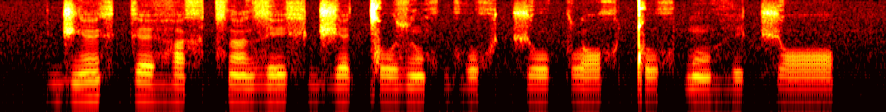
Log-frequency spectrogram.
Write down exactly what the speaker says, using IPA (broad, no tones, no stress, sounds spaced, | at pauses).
d͡ʒ ɛ̃ x k ɛ ɦ a x t͡s ã z e x d͡ʒ ɛ ǀ o z õ x ɡʱ o x t͡ʃ o k l ɔ x ǃ o x ɓ õ ɦ ɪ t͡ʃ ɔ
